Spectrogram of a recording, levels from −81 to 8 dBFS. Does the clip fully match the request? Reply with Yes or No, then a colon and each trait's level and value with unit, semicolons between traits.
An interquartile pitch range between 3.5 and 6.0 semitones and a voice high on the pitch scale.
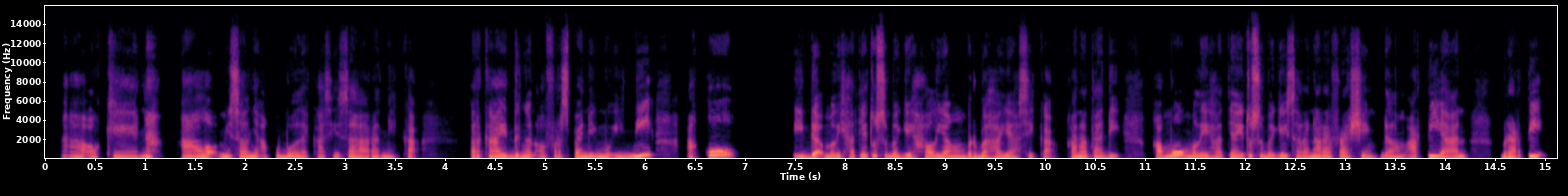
No: average, 2.9 semitones; high, 225 Hz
